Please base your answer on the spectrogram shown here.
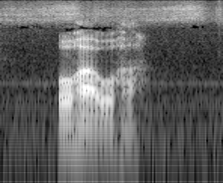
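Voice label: "ohaoha", Māori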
